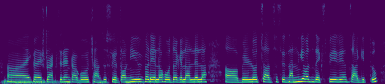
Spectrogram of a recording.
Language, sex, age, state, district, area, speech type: Kannada, female, 18-30, Karnataka, Dharwad, rural, spontaneous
